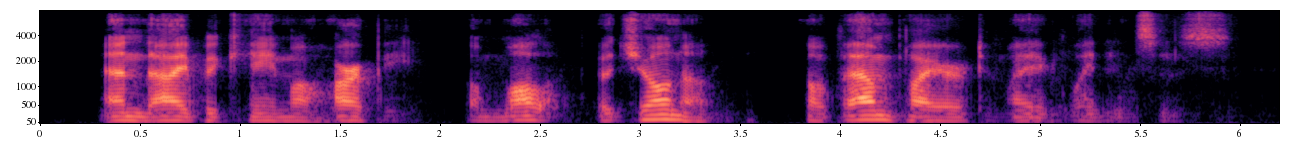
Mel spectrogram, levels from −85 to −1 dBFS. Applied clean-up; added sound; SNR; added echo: neural mask model DeepFilterNet 3.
